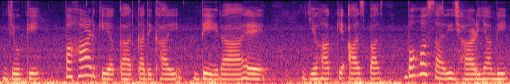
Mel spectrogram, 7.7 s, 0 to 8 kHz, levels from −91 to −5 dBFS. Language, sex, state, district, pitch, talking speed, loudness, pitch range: Hindi, female, Bihar, Kaimur, 185 Hz, 135 wpm, -17 LUFS, 180-200 Hz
